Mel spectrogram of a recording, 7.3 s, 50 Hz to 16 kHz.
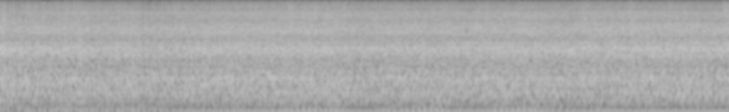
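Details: John Deere ZTrak Z915E Kohler V-twin, sat 2 years, jump-started with carb spray: cranks, catches and settles into a steady, evenly firing run; oak leaves hitting the cooling fan. Normal start and run.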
